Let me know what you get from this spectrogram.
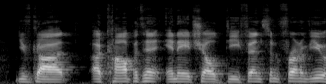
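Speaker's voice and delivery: normal talking voice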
